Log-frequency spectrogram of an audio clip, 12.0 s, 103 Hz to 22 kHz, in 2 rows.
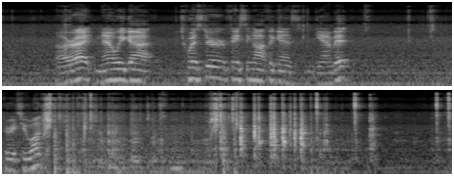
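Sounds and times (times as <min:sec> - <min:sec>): spinning tops in plastic stadium: 0:06.6 - 0:11.1.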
